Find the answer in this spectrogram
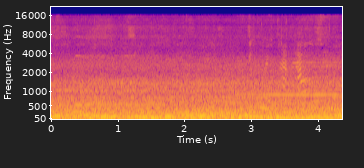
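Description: Indistinct murmur of many visitors' voices over a steady low rumble in the exhibition hall. About three seconds in, a single held tone comes in and stays.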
